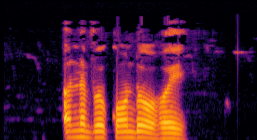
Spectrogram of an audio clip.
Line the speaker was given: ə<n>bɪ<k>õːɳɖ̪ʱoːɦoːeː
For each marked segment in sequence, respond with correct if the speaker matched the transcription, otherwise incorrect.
correct, correct

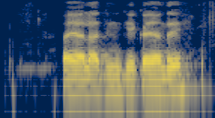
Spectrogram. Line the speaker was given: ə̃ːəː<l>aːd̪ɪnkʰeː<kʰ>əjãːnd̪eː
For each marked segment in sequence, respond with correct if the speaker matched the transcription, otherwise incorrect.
correct, incorrect

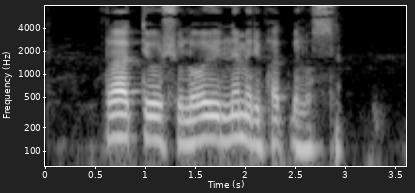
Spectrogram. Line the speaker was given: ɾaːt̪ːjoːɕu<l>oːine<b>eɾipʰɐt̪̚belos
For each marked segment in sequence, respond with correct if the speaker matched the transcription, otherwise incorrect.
correct, incorrect

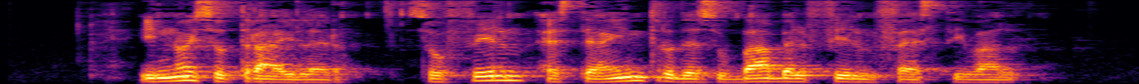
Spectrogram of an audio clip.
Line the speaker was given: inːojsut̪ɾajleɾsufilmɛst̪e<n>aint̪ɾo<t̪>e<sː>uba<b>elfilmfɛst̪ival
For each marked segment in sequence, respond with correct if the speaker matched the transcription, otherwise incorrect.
incorrect, incorrect, incorrect, correct

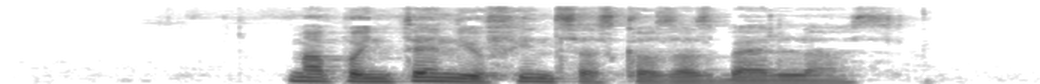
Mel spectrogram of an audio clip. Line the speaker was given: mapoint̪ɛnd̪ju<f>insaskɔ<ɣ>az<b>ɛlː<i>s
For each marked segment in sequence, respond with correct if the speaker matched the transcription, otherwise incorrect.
correct, incorrect, correct, incorrect

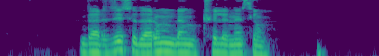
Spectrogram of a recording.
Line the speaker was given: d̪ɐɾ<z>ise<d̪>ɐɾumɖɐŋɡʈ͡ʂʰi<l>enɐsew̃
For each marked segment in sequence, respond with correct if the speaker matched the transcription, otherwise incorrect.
correct, correct, correct

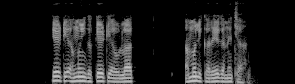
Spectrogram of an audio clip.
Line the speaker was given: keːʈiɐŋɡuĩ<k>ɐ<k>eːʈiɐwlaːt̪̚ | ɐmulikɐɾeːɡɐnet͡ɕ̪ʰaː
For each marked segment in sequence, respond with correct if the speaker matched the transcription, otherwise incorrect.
incorrect, correct

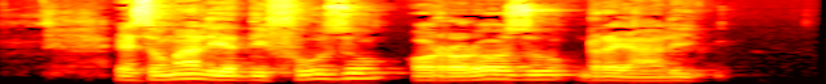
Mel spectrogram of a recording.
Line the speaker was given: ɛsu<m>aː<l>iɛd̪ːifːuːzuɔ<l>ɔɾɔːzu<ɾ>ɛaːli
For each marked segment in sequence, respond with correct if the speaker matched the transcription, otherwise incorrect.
correct, correct, incorrect, incorrect

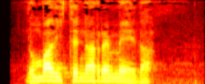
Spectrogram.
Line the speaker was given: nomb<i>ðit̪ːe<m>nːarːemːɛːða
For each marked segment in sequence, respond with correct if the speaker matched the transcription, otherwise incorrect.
incorrect, incorrect

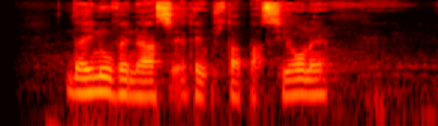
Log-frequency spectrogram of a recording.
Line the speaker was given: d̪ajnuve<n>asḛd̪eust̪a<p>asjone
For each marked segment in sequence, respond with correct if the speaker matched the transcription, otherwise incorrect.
correct, correct

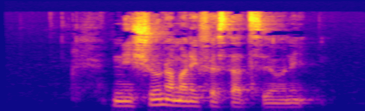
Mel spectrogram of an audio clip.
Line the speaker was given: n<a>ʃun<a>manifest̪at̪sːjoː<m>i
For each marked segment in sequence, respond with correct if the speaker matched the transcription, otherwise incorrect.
incorrect, correct, incorrect

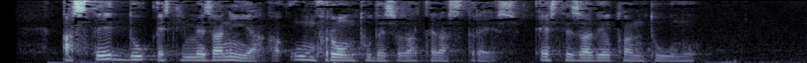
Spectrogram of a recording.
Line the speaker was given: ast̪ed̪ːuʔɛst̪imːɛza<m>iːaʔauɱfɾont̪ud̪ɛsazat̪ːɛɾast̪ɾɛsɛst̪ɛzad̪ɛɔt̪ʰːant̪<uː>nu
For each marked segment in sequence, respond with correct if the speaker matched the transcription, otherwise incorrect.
incorrect, correct

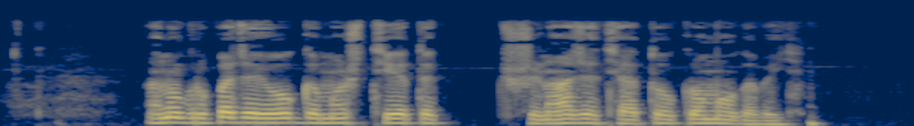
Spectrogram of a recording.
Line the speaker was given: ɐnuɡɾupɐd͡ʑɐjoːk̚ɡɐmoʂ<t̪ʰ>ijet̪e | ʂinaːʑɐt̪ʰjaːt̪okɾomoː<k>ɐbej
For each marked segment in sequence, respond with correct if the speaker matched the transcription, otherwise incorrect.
correct, incorrect

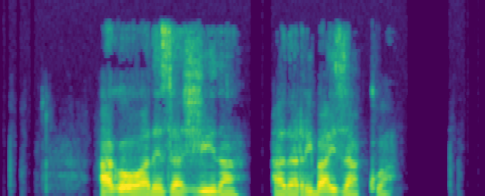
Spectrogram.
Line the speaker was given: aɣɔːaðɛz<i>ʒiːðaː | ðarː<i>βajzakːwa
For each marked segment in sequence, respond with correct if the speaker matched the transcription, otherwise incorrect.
incorrect, correct

